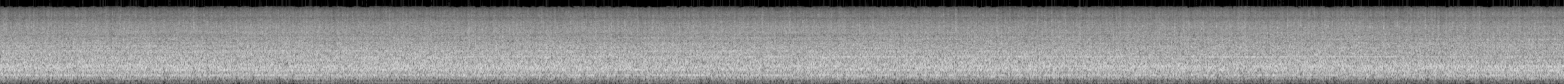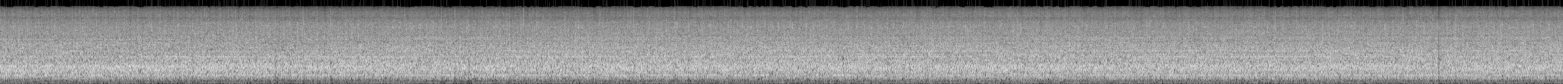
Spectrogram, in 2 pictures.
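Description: Kubota ARN460 rice combine harvesting, its diesel engine and threshing machinery running steadily under load as a loud continuous drone with a faint steady whine.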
